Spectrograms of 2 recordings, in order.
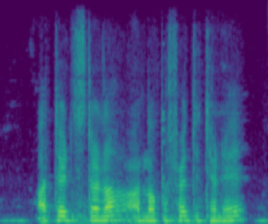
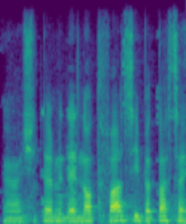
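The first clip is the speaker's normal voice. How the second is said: ordinary talk, nothing marked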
